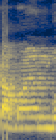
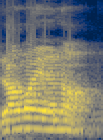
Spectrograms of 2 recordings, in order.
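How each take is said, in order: First: The name ends on the 'n' consonant. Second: The name ends with a final 'a' vowel. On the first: This is the form used in Bengali. "বাংলায় যেটাকে রামায়ণ বলি আমরা" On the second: This is the form used in English. "রামায়ণা বলা হয়"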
